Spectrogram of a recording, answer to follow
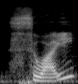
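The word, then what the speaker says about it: สวย: 없다 운이 없다라는 뜻이고요 스와이 스와이 이렇게 올리면 예쁘다 아름답다 이런 의미가 되거든요 그래서 남성분들은 예쁜 여성분들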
